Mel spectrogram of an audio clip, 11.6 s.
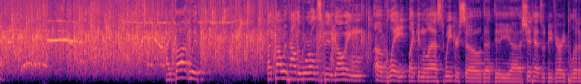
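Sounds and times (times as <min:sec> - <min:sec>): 
people whooping and cheering: 0:00.0 - 0:07.2
studio audience applause for show guests: 0:00.0 - 0:07.9
speech: 0:03.3 - 0:04.3, 0:05.3 - 0:11.6.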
